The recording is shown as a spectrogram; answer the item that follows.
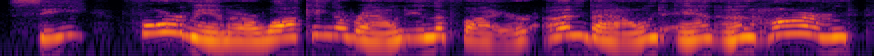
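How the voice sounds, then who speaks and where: Expressive, slow-paced woman storyteller. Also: high-pitched, no echo. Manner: expressive, instructive. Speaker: presenter of a children's Bible show. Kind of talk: storytelling dialogue with a puppet.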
